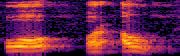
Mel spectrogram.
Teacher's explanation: इसके बाद आता है ओ दौतो, ओ दौतो कंठोष्ठम, अर्थात ओ और औ, इनका जो उच्चारण स्थान है वो कंठ और औष्ठ है, कंठोष्ठ। क्योंकि आ और ऊ को मिलाने से ओ और औ बनता है। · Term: कंठोष्ठ्य वर्ण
